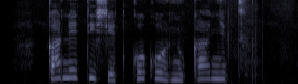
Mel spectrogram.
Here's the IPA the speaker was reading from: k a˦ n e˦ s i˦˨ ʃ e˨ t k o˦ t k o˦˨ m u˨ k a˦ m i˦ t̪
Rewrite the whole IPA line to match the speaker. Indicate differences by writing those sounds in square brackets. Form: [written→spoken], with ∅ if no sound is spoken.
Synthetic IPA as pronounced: k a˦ n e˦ [s→t] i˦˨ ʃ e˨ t k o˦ [t→∅] k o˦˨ [m→n] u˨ k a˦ [m→ɲ] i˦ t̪

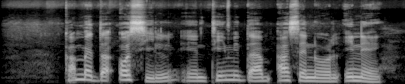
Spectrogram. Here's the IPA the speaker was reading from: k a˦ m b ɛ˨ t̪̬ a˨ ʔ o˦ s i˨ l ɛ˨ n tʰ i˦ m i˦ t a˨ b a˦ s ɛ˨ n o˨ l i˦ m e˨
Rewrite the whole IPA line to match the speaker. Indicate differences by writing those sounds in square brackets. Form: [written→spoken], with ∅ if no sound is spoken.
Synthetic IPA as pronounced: k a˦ m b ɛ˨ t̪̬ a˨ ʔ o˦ s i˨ l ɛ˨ n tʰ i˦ m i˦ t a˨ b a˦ s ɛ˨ n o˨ l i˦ [m→n] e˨

